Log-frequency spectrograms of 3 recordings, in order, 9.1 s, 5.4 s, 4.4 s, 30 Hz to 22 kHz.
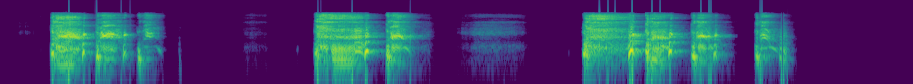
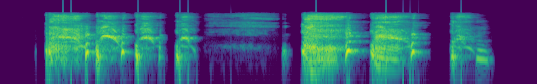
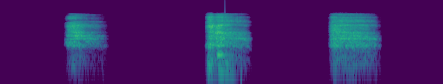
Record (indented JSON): {
  "three_cough_length": "9.1 s",
  "three_cough_amplitude": 32768,
  "three_cough_signal_mean_std_ratio": 0.46,
  "cough_length": "5.4 s",
  "cough_amplitude": 32555,
  "cough_signal_mean_std_ratio": 0.56,
  "exhalation_length": "4.4 s",
  "exhalation_amplitude": 11122,
  "exhalation_signal_mean_std_ratio": 0.37,
  "survey_phase": "beta (2021-08-13 to 2022-03-07)",
  "age": "45-64",
  "gender": "Female",
  "wearing_mask": "No",
  "symptom_cough_any": true,
  "symptom_new_continuous_cough": true,
  "symptom_runny_or_blocked_nose": true,
  "symptom_fatigue": true,
  "symptom_headache": true,
  "symptom_other": true,
  "symptom_onset": "8 days",
  "smoker_status": "Never smoked",
  "respiratory_condition_asthma": false,
  "respiratory_condition_other": false,
  "recruitment_source": "Test and Trace",
  "submission_delay": "2 days",
  "covid_test_result": "Positive",
  "covid_test_method": "RT-qPCR",
  "covid_ct_value": 36.1,
  "covid_ct_gene": "N gene"
}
